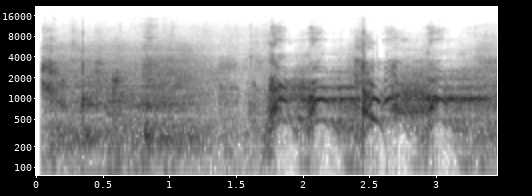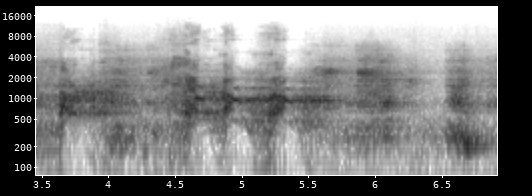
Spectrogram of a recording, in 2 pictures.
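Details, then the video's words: Three pet dogs playing and acting wild indoors; irregular bursts of barks and yips overlap with short whining tones, loud and busy throughout with brief pauses between flurries. "Dogs Playing"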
